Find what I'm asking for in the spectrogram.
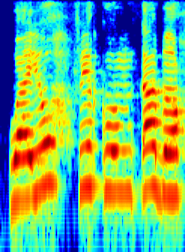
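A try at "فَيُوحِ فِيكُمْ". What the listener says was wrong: Fayuh fikum bukan wayuh. Fa.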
